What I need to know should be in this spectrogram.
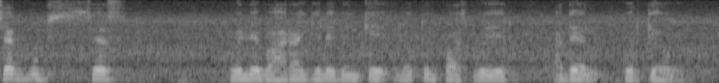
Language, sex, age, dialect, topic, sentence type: Bengali, male, 18-24, Jharkhandi, banking, statement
